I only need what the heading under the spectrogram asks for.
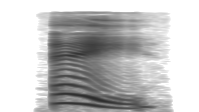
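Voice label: "èi", Chinese; pinyin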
